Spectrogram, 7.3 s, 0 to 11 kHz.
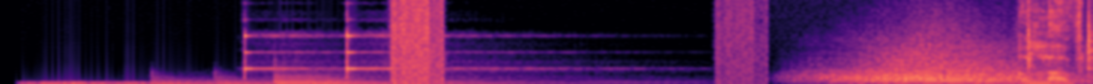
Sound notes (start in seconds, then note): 0.1 suspenseful music; 2.7 electricity crackling; 5.1 eerie music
